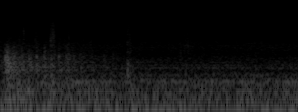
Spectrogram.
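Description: Footsteps walk away across a hard floor.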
